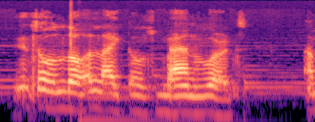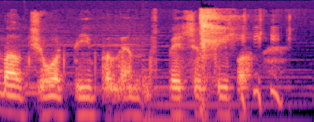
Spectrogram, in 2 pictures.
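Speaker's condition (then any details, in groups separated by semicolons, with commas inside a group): Multiple sclerosis; progressive form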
